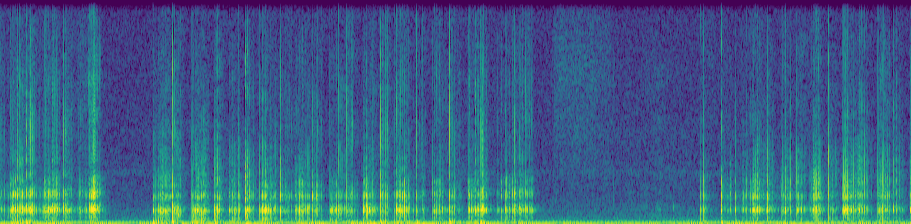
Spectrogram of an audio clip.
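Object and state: Notebook with laminated cardboard cover.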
